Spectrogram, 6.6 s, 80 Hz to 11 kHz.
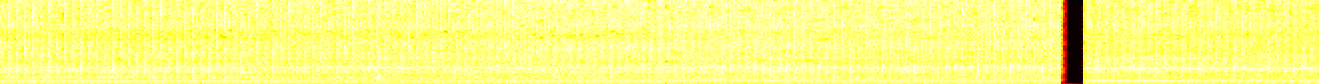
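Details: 2013 Toyota Avanza 1300cc at idle, noise at the front pulleys: steady droning hum at constant pitch over the idle. Diagnosed as alternator bearing growl; the alternator is to be taken to an alternator repair shop.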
